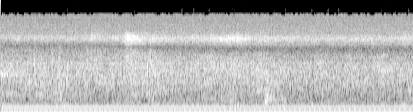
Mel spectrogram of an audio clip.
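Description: A steady low hum with constant hiss, unchanging throughout, and only faint indistinct sounds from the room over it.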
